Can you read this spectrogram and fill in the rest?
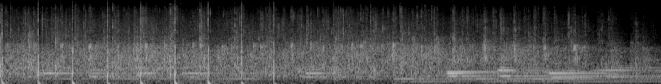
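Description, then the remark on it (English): An audience at LifePoint Church applauds in a dense, steady wash of clapping that continues throughout, while sustained keyboard chords rise underneath in the second half. “We can clap again.”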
